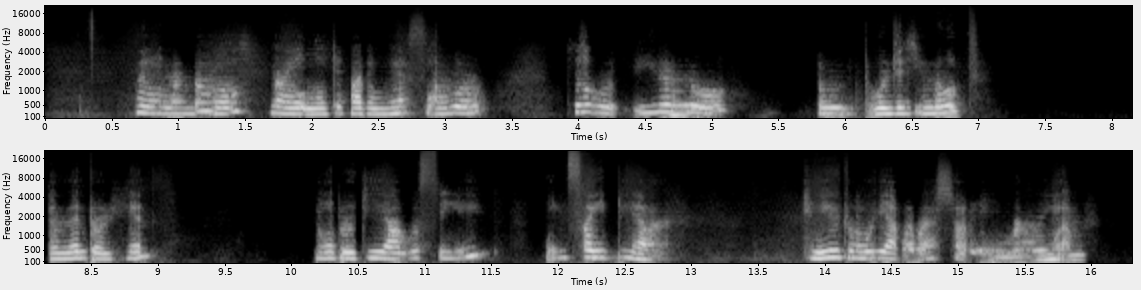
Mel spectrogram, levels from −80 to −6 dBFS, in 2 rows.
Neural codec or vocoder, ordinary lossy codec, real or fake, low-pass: codec, 44.1 kHz, 0.9 kbps, DAC; none; fake; none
